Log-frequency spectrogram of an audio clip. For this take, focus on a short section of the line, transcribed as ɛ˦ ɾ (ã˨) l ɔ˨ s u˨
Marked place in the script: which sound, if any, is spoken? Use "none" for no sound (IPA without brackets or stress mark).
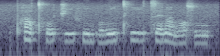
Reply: ã˨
